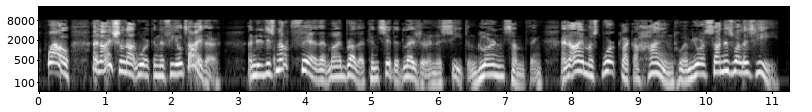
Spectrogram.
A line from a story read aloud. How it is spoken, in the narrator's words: he whined forth to his father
